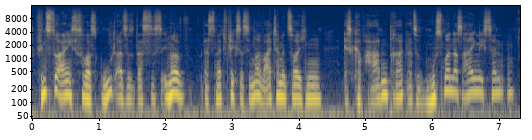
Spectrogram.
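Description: The pace runs fairly quick, with ordinary pitch variation. It is an ordinary speaking voice. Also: man, medium pitch for a man. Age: 30s. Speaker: podcast host. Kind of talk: casual chat.

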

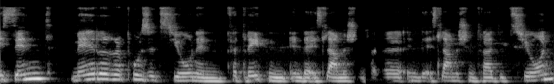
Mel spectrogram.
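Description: With an Arabic accent, a woman of medium pitch speaks at a moderate pace with lively intonation. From Jordan. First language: Arabic (speaking German). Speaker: professor of Islamic theology. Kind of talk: interview. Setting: remote call from home in quarantine. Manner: halting, many fillers.

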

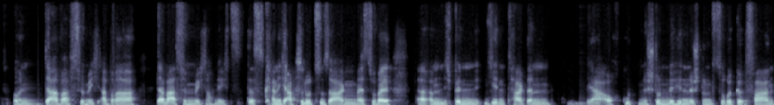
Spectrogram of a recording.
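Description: Music plays behind a man whose intonation stays monotone and flat. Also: fairly high pitch for a man, moderate pace, dry, close sound with no echo. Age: 20s. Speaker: former youth footballer, student. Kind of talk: interview.

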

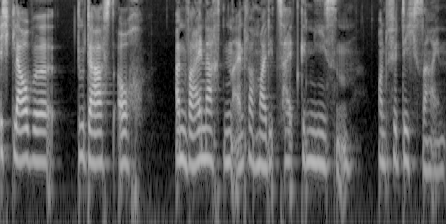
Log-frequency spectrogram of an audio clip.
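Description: The speech moves at a very slow pace with fairly even intonation and a gentle, warm tone, on a very clean recording with a silent background. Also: woman. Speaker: relationship mentor and podcast host. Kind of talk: guided meditation. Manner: slow, calm, soothing; gentle, warm, with long pauses.

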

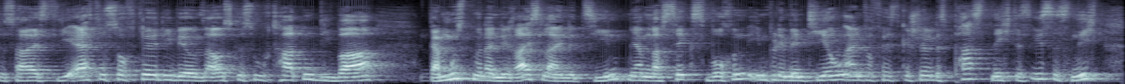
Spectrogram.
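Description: The speech moves at a fairly quick pace with ordinary pitch variation, and audible room echo is present. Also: man. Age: 30s. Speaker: solar company founder. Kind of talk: interview. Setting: at his company premises.

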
